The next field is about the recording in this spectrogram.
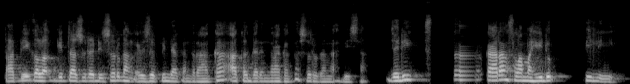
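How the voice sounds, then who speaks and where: A male pastor preaching a sermon at a school, telling stories with lively swings in pitch and volume. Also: quick pace. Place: school event.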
